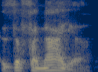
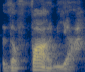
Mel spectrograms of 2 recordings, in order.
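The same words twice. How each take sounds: First: Said in the usual way. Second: "Zephaniah" said as za-FAHN-yah; Hebrew pronunciation. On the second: Shown as a demonstration. Teacher showing the Hebrew name, "Zephaniah" pronounced za-FAHN-yah. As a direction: give "Zephaniah" the Hebrew ending, fahn-yah rather than fa-NIGH-uh. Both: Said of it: "said as Zephaniah".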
